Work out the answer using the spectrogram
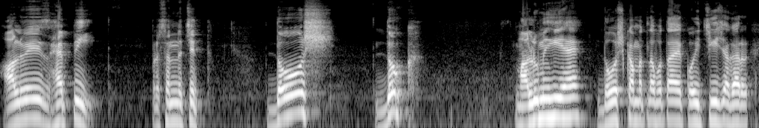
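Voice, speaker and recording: Man, measured devotional teacher, very unhurried delivery, repeats each word's meaning. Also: mid-range voice, clean tone. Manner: recites verses, then explains each word slowly and repeats it. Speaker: religious teacher explaining a hymn. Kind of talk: slow devotional explanation.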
